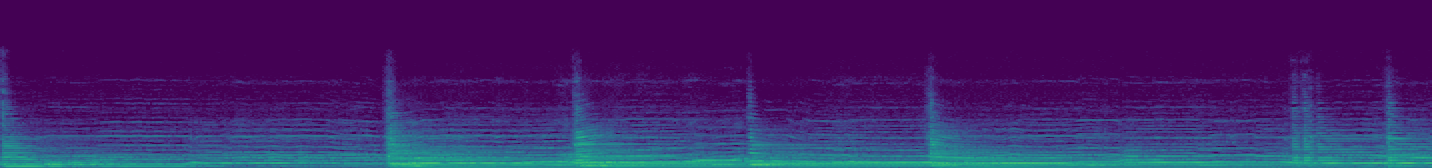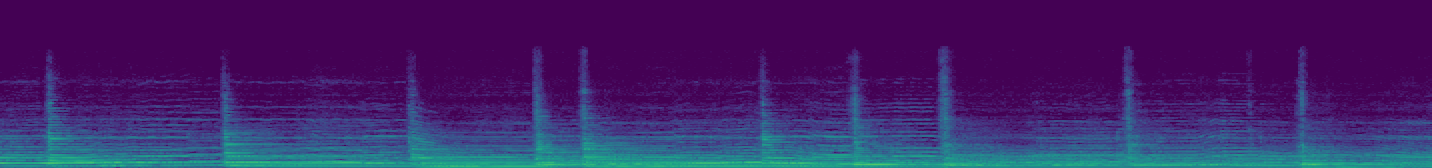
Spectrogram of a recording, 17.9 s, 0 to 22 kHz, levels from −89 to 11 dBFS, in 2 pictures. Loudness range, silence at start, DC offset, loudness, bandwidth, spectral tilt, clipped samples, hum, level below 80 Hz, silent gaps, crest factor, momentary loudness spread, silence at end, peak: 3 LU; 0 s; under 0.1%; -26 LUFS; 12.5 kHz; -5 dB/octave; under 0.1%; none; -50 dBFS; none; 16 dB; 8 LU; 0 s; -10 dBFS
